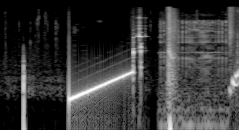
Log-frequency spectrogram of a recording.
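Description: A fishing line whips out and plops into water.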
